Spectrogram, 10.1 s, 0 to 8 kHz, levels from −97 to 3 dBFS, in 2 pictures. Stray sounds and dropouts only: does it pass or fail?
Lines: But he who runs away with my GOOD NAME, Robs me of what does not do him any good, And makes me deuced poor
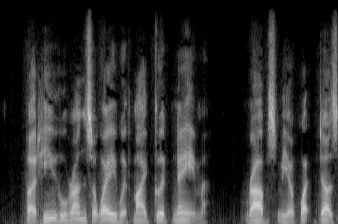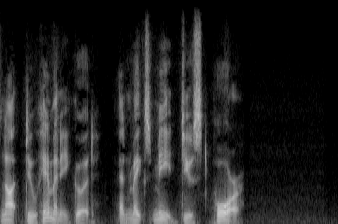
pass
